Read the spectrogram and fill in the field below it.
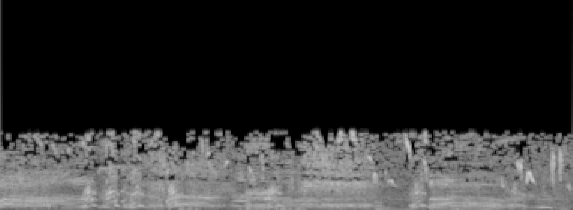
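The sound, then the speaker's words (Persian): A dangerous dog barks and yelps repeatedly in short, sharp bursts, loud, amid a busy jumble of other noise and raised human voices as people are called to come and tie it up. “او مردم، ای سگ از تیز بیاین بستهش کنین.”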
